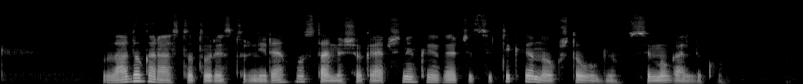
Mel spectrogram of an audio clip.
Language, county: Lithuanian, Panevėžys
